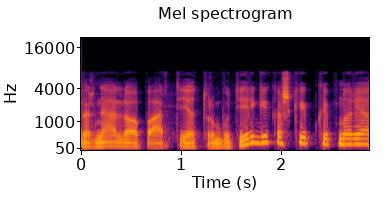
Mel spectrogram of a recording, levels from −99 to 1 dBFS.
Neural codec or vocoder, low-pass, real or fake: none; 7.2 kHz; real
